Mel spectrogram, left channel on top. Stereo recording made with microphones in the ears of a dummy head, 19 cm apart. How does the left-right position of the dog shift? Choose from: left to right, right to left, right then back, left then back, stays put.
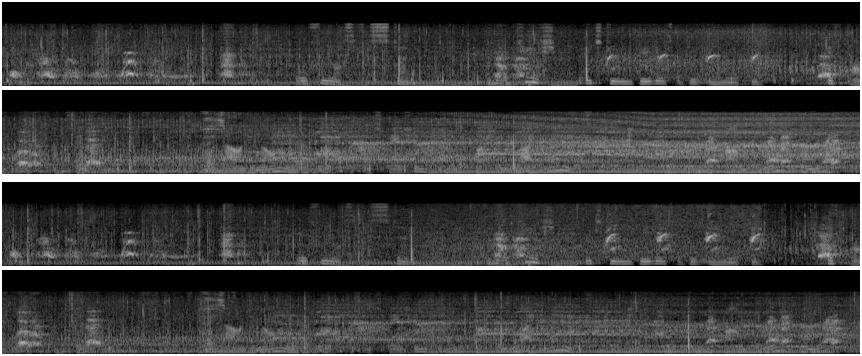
right then back.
